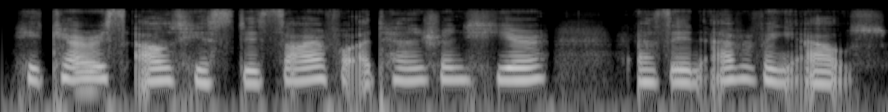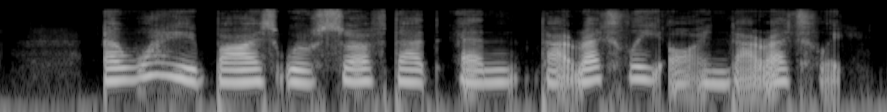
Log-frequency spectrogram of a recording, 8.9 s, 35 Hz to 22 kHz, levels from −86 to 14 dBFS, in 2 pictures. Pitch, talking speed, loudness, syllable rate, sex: 215 Hz, 155 wpm, -20 LUFS, 5.3 syllables/s, female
